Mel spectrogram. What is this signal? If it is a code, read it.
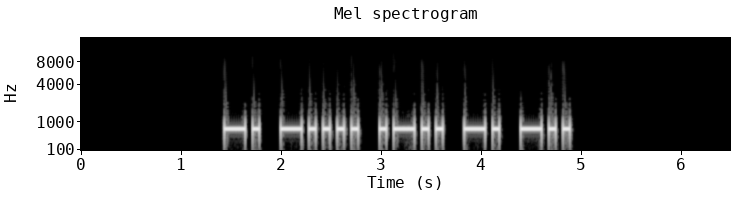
Morse code, heard as a keyed tone, about 20 wpm, 700 Hz. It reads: N6LND
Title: Speed Racing - USA 1x3 Call Signs 17wpm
